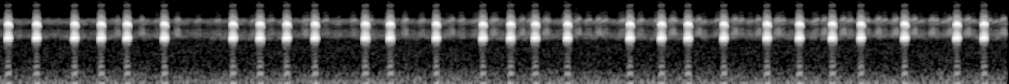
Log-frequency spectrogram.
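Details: Paddy-field chorus of wild Fejervarya kawamurai near the Kamo River in Itoshima, Fukuoka: rapid clicking croaks, about two to three per second, in bursts separated by short gaps, with a steady faint trilling chorus behind.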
